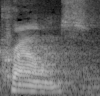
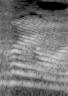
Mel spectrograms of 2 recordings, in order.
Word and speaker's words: crayon: a crayon it's Crown it's a crayon that's how you say it it's literally spelled c-a-c-r-a-y-o-n cray on crowns that's c-r-o-w-n that's something that goes in your head that you will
